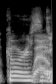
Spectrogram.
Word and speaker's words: Coruscant: Wait, he's going to say Corsica. Did you just mispronounce Coruscant on the Star Wars and Jace podcast? – Wow. Coruscant.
